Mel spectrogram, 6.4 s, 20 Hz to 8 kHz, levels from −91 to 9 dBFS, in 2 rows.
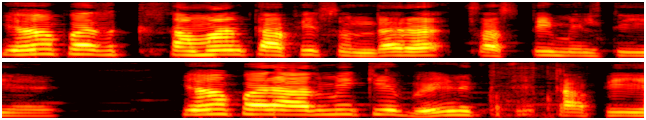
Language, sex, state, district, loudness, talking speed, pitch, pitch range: Hindi, male, Bihar, Saran, -16 LUFS, 150 wpm, 225 Hz, 185-245 Hz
